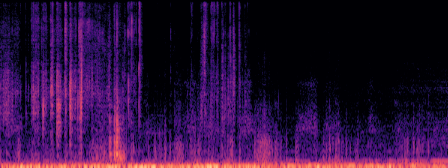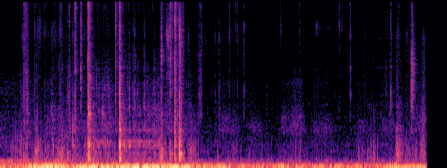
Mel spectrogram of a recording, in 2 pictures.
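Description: Scissors snipping through a sheet of self-adhesive vinyl, then crackling and rustling of plastic transfer tape and its backing as it is pressed down and rubbed over vinyl lettering, with sharp ticks and scrapes. The handling is loudest about eight seconds in.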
